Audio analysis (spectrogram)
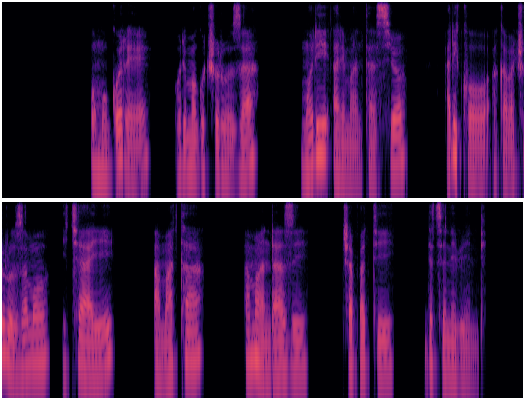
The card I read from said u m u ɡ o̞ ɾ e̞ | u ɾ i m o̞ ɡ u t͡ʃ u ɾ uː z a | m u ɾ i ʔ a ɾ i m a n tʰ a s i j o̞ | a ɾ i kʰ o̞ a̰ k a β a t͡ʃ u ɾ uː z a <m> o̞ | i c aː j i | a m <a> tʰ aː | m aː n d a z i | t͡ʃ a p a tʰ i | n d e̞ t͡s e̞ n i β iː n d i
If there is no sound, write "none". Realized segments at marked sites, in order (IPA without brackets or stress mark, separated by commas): m, a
